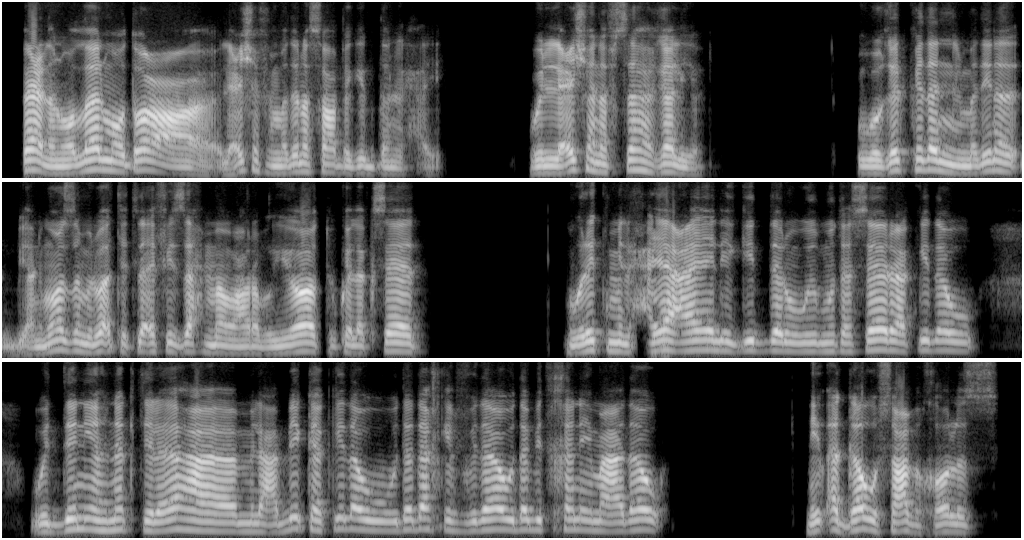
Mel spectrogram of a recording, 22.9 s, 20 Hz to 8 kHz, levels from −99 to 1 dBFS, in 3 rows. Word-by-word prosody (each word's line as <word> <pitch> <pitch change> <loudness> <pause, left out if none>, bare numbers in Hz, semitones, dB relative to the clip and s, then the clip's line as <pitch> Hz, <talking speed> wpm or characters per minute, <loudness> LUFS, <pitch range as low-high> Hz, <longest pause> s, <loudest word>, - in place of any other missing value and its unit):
فعلًا، 165 -9 +6
والله 130 +10 +5
الموضوع 165 0 +4 0.5
العيشة - - -3
في 130 - -20
المدينة 115 +5 -2
صعب 130 -4 -1
جدًا 110 -1 -8
الحقيقة، - - -20 0.6
والعيشة 115 - +2
نفسها 155 +4 -1
غالية. 130 -8 -1 1.1
وغير 115 +7 0
كده، 170 +1 0
إن 145 -6 +1
المدينة 140 +6 -2
بِ - - -13
معظم 145 +7 -2
الوقت - - -1
تلاقي - - -4
في - - -8
زحمة 125 -1 -1
وعربيات 115 +5 +3
وكلاكسات. 125 +5 -3 1.0
ورتم 145 +4 -1
الحياة 145 +4 0
عالي 155 0 +2
جدًا 150 +1 -3
ومتسارع 145 +3 -1
كده، 160 +2 -5
و 150 -1 -7 0.6
والدنيا 170 +7 -2
هناك 165 +2 -4
تلاقيها 155 -2 +3
ملعبكة 140 +6 -4
كده، 180 +2 -4
وده 155 +1 -5
داخل 175 -3 -5
في 150 +2 -10
ده، 170 +1 +2
وده 170 0 -2
بيتخانق 170 +1 -7
مع 145 -2 +3
ده 165 0 -1 1.0
بيبقى - - -3
الجو - - +2
صعب - - +2
خالص. 130 -3 -5
145 Hz, 125 wpm, -20 LUFS, 130-165 Hz, 1.1 s, فعلًا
